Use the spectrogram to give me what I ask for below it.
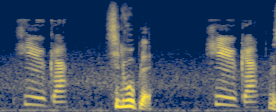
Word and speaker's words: Hygge: Ige. Non. Ige. Alors, Hyuga. voilà, ça se prononce comme ça, Hyuga.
